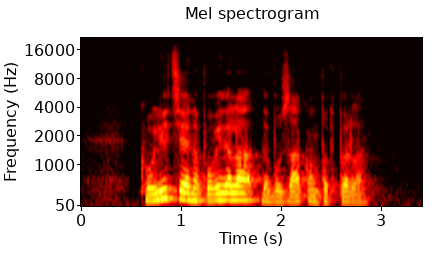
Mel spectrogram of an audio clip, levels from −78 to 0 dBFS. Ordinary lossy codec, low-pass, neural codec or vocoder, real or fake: none; 19.8 kHz; vocoder, 48 kHz, 128 mel bands, Vocos; fake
